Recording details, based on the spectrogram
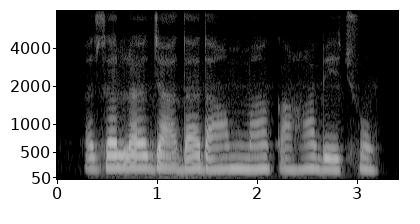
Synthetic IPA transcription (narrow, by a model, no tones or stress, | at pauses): ɐzəld͡ʑja̰ːd̪ad̪aːmːãkɐɦãbeːt͡ʃʰũː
